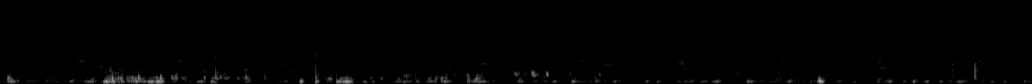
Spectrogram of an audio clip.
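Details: Fit adult male, empty stomach: quiet, scattered low clicks and soft gurgles with little sustained rumbling; sparse bowel sounds, not much activity.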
